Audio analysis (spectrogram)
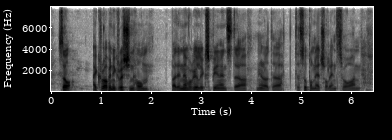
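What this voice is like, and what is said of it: German accent. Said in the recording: “I'm from Germany, if you can't tell on my accent.”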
